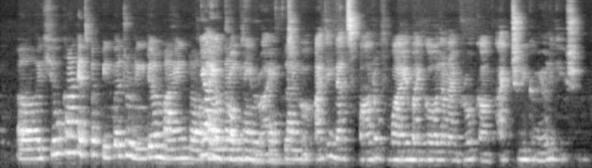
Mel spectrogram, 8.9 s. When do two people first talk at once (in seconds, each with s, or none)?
3.0 s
